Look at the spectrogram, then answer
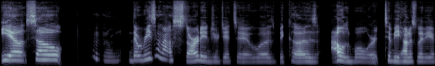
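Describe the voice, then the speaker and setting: A woman speaking at a fairly slow pace with a Southern US accent. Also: medium pitch for a woman, ordinary pitch variation, big swings in loudness, dry, close sound with no echo. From Mississippi. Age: 20s. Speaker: professional grappler. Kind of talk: casual interview.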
